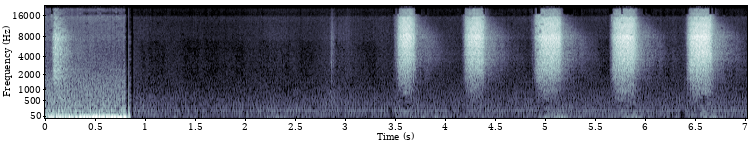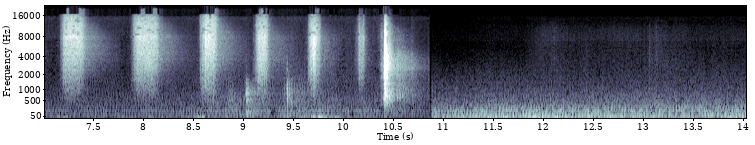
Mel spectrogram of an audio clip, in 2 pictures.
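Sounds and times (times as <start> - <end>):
hissing spray bursts: 3.5 - 10.5.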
